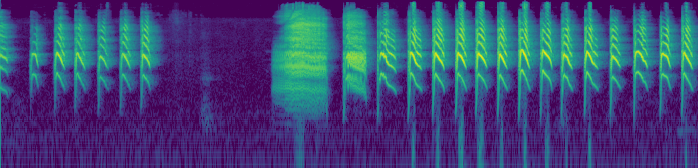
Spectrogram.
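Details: Parrot, a pet ringneck, calling in a rapid series of sharp, downward-slurred chirps repeated about three or four times a second, with a brief harsh screech in the middle of the run.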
